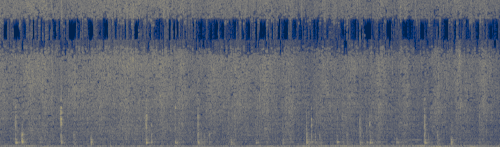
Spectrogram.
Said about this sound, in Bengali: পনিরের মধ্যে একটু লবণ দিয়ে দেবো, অল্প দেবো, বেশি দেবো না, দিয়ে ভালোভাবে ভেজে নেবো।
